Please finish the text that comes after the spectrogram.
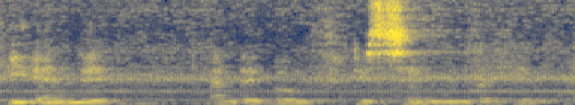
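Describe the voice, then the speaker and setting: A man narrating epic verse as a dramatic reading, with a solemn, measured, declamatory delivery. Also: lowish voice, steady tone, a little mellow. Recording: echoey room, faint noise.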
